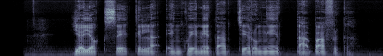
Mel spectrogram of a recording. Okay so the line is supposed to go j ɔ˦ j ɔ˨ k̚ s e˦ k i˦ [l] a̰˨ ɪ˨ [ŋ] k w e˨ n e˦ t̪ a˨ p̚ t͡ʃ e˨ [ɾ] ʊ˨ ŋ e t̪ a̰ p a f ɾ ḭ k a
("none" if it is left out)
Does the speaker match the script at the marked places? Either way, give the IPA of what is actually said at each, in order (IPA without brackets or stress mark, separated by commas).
l, ŋ, ɾ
